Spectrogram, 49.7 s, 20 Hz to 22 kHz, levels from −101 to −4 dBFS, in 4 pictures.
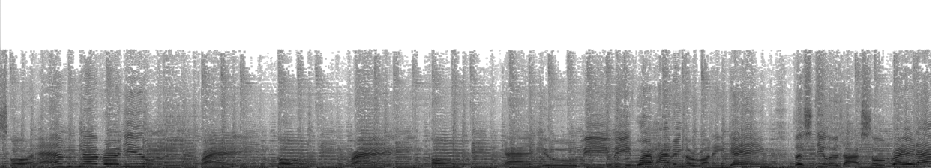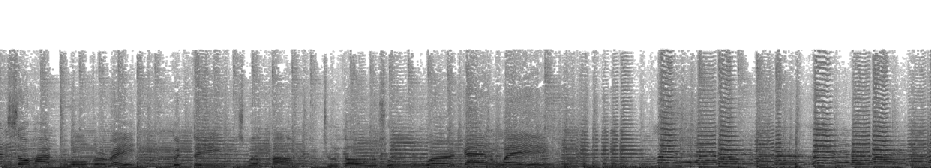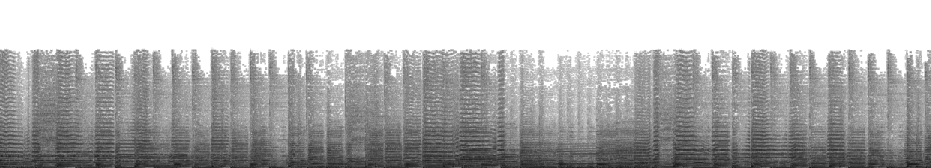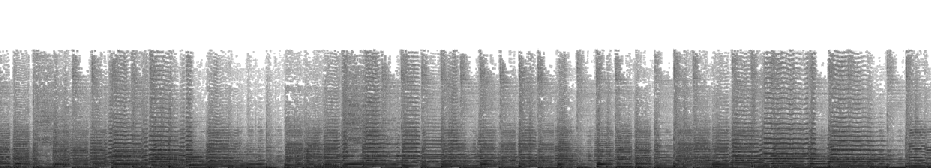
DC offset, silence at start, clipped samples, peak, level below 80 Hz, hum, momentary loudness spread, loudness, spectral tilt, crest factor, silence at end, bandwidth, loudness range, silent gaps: under 0.1%; 0 s; under 0.1%; -2 dBFS; -36 dBFS; none; 5 LU; -16 LUFS; -5 dB/octave; 16 dB; 0 s; 16 kHz; 2 LU; none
